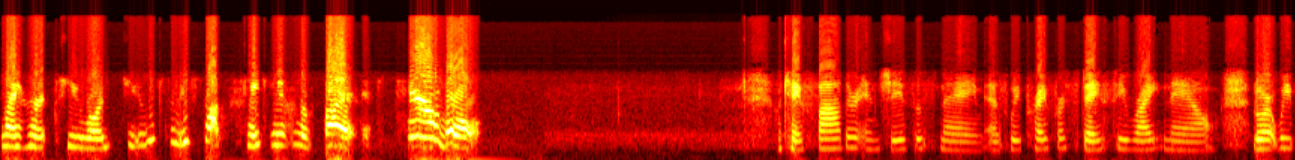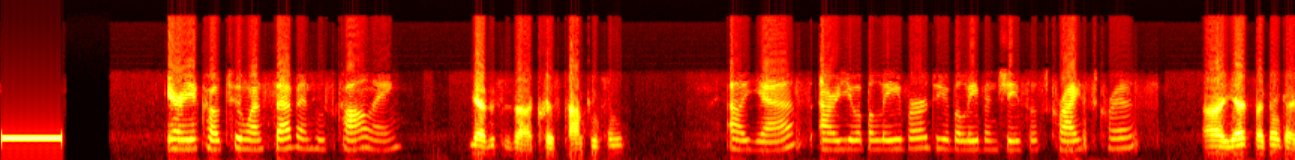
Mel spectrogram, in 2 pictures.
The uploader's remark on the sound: Personal Prank Phone Calls Collection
